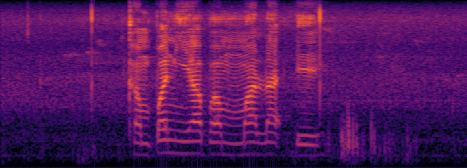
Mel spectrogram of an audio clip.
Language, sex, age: Southern Sotho, male, 25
